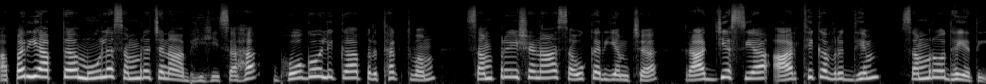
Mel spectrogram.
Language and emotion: Sanskrit, neutral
